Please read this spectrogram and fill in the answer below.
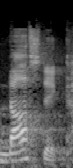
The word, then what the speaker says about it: Gnostic: And that word Gnostic comes from the Greek word for to know, and has a silent G, so it's gnostic, just like we have knowledge, right? That's why we have knowledge, silent K, is that because it comes from the word Gnostic.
